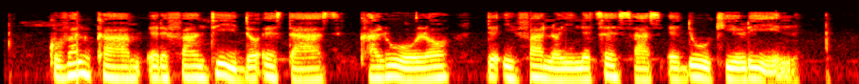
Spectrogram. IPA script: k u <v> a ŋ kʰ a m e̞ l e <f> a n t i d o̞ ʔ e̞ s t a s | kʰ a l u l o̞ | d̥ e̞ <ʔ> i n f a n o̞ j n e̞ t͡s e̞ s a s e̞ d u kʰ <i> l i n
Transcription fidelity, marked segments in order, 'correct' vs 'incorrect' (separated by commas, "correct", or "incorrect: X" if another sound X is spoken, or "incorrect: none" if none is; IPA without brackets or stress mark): correct, correct, correct, correct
